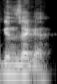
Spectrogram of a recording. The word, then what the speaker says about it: Gonzaga: It's pronounced Gonzaga. Gonzaga? Gonzaga. Okay. Yes. Like Talladega, Talladega.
